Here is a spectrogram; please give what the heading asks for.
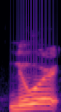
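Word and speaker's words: Neewer: And newer is how you pronounce it.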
